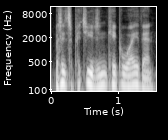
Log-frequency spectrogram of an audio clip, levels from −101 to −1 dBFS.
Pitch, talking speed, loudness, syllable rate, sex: 115 Hz, 340 wpm, -14 LUFS, 7.4 syllables/s, male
